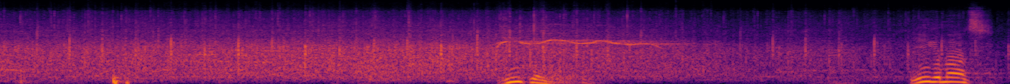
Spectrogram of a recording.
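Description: An audience applauds and cheers in a large echoing hall.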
